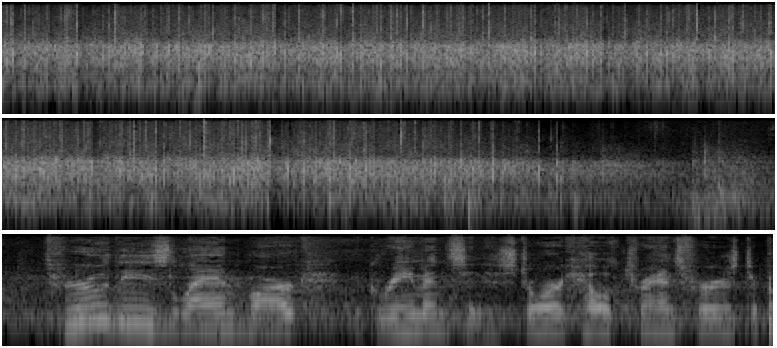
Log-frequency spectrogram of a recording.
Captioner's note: applause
